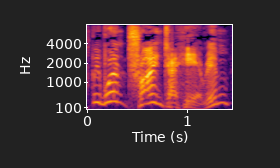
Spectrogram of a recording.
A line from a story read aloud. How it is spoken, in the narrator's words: said Ron indignantly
